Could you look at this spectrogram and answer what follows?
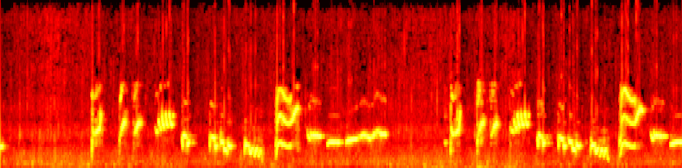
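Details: Jalak suren, the Asian pied starling, pouring out two similar phrases of whistled chips, down-slurred buzzy notes and a wavering whistle, separated by a brief pause.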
